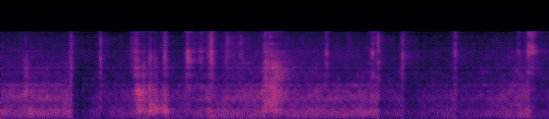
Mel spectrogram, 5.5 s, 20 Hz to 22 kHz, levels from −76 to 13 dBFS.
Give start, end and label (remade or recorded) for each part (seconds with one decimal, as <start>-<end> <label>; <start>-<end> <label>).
0.0-5.5 remade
